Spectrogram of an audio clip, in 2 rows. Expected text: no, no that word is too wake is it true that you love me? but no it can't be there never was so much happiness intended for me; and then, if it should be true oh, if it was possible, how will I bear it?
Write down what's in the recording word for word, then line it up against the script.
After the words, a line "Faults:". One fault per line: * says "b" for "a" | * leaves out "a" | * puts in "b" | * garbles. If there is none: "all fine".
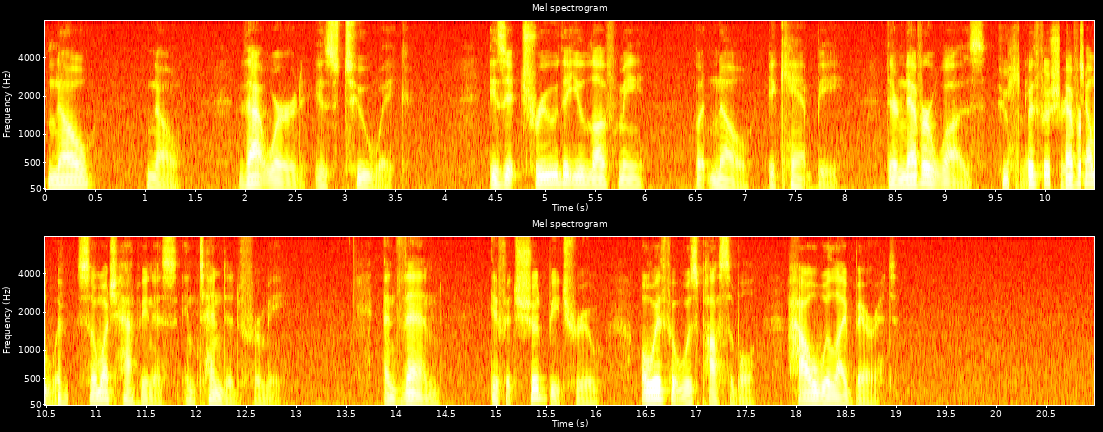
no, no that word is too wake is it true that you love me? but no it can't be there never was [garbled] so much happiness intended for me; and then, if it should be true oh, if it was possible, how will I bear it?
Faults:
* garbles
